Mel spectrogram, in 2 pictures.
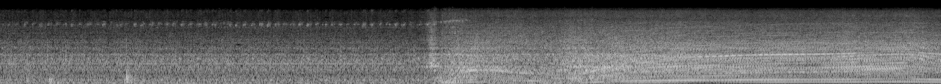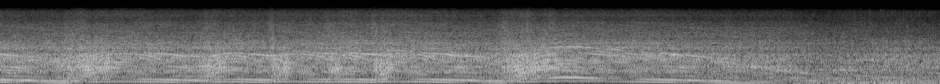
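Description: A Toyota 2GR-FE V6 engine in a Toyota Highlander, at a basketball court on a very cold day, catches after a few seconds of low hum, then revs repeatedly in a series of loud blips, its pitch swelling and falling each time, with no talking.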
